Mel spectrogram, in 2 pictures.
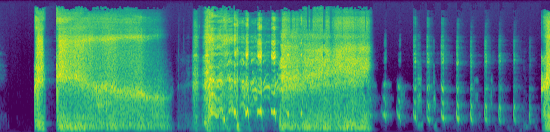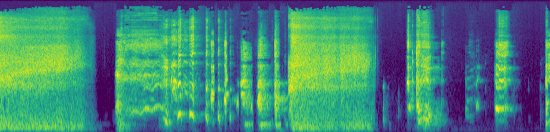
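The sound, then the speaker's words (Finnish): A voice imitates a bird's lekking display: four loud, breathy hissing whooshes, each about two seconds long, alternating with quicker stretches of clicking, sputtering sounds. “Mimmonen sen soidin ääni on? Se on semmoinen suhautteleva, semmoinen.”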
